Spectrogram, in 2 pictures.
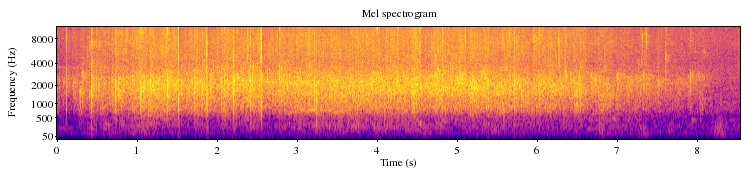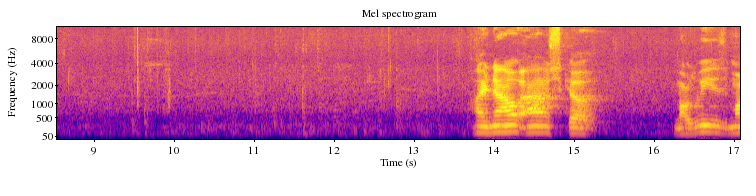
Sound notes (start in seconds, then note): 3.3 applause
